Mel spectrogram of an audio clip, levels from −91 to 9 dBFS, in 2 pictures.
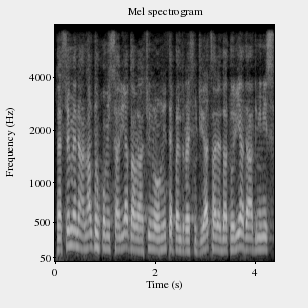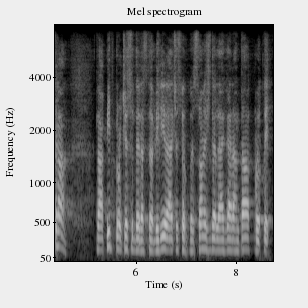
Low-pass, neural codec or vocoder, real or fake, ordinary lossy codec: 7.2 kHz; codec, 44.1 kHz, 2.6 kbps, SNAC; fake; none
